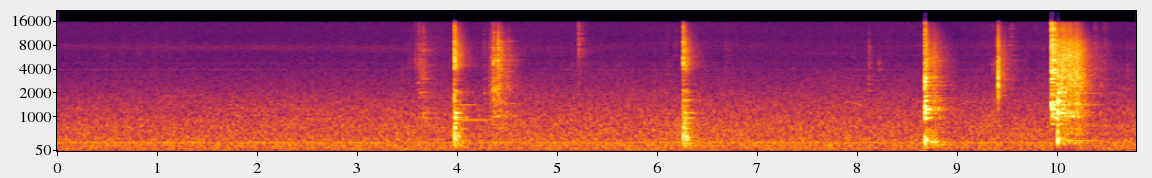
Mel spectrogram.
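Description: Sharp knocks and clinks of the Weber Jumbo Joe grill's porcelain-enamelled steel lid and parts being handled during assembly. There are about five knocks, the loudest about four seconds in and near the end, one with a short metallic ring.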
